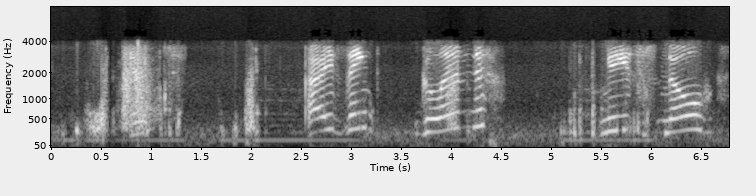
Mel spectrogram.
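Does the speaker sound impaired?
Yes: stroke and Lou Gehrig's disease; ALS (Lou Gehrig's disease), diagnosis took a few years, clear almost 2 years ago, progressing faster, disabled; small stroke 5 months ago, age 56; talks funny since stroke, describes speech as talking cursive.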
